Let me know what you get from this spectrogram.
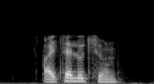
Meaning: visit
- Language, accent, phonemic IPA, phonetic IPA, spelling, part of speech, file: Armenian, Eastern Armenian, /ɑjt͡sʰeluˈtʰjun/, [ɑjt͡sʰelut͡sʰjún], այցելություն, noun, Hy-այցելություն.ogg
